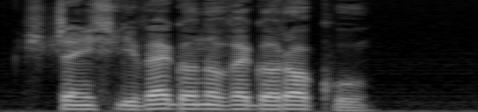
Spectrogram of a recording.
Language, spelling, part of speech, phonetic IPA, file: Polish, szczęśliwego Nowego Roku, interjection, [ˌʃt͡ʃɛ̃w̃ɕlʲiˈvɛɡɔ nɔˈvɛɡɔ ˈrɔku], Pl-szczęśliwego Nowego Roku.ogg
